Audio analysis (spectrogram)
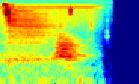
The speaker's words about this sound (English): My dog's just started barking. I'm assuming it has something to do with the cat.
